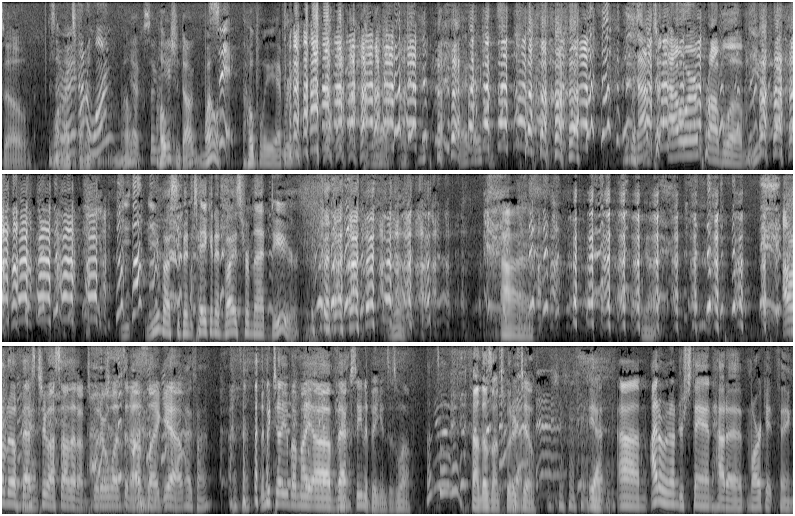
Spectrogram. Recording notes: This live talk show is recorded in front of a human audience at 6:00 PM on Sundays at Chameleon in Northside, Cincinnati.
